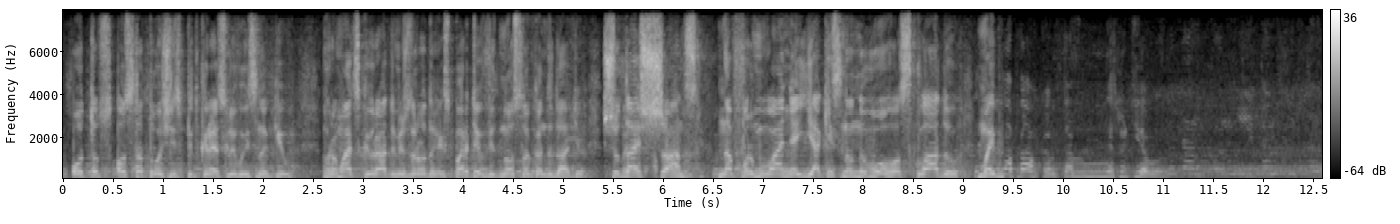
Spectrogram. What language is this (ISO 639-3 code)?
ukr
